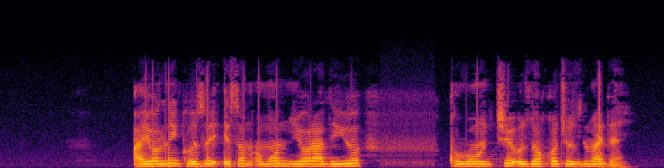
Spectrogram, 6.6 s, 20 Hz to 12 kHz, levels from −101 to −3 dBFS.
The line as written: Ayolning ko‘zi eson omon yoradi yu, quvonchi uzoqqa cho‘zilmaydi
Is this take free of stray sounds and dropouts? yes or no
yes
